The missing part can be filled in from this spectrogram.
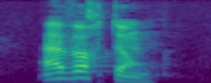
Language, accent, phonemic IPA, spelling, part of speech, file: French, France, /a.vɔʁ.tɔ̃/, avorton, noun, LL-Q150 (fra)-avorton.wav
- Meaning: 1. little runt 2. miscarriage, abortion, stunted effort (something deformed or incomplete)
